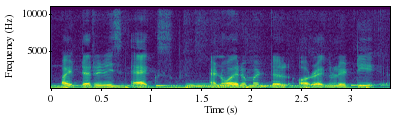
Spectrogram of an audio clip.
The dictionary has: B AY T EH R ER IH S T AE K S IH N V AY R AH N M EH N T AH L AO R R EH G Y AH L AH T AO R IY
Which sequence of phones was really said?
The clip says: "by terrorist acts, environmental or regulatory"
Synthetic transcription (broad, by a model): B AY T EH R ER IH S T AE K S IH N V AY R AH N M EH N T AH L AO R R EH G Y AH L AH T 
